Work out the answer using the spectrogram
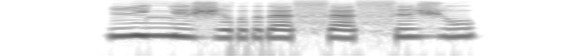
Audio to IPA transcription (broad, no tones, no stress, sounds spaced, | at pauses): i lʲ ə ʒ ʌ r æ s æ s ɪ ʒ u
